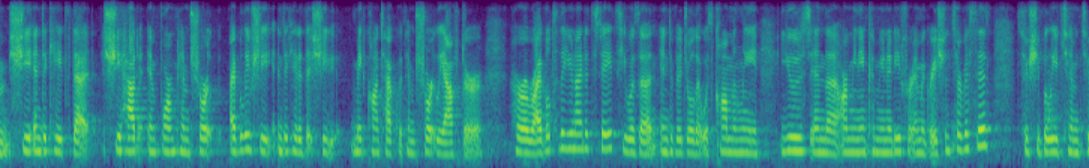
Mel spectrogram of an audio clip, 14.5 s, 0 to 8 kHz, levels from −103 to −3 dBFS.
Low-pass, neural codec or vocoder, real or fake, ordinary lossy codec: 7.2 kHz; none; real; Opus, 24 kbps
